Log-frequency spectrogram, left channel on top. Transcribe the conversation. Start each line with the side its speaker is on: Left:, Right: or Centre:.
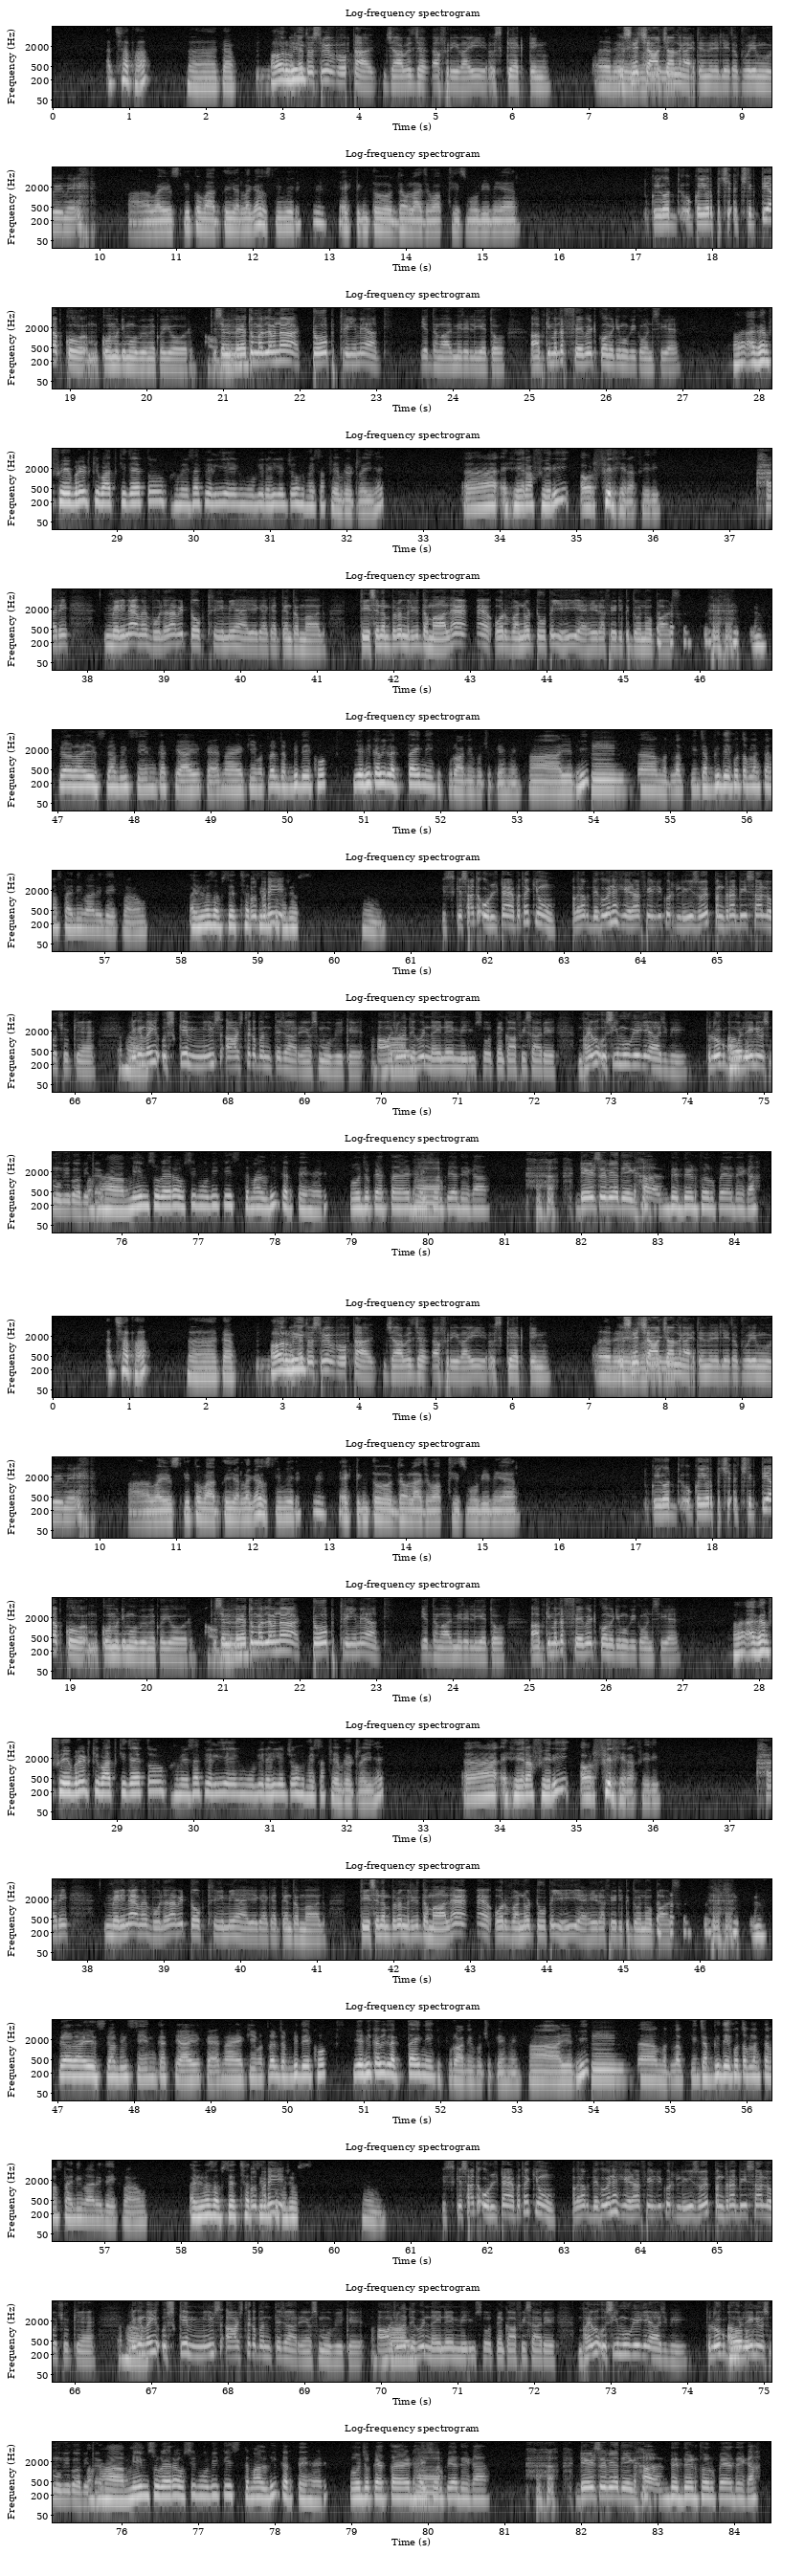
Right: अच्छा था आ, का,
Centre: हम्म।
Right: और
Centre: मेरा
Right: भी
Centre: तो उसमें वो था जावेद जाफरी भाई उसकी एक्टिंग
Right: अरे
Centre: उसने
Right: भाई
Centre: चार चांद लगाए थे मेरे लिए तो पूरी मूवी में <laughs>
Right: हाँ भाई उसकी तो बात ही अलग है उसकी भी एक्टिंग तो एकदम लाजवाब थी इस मूवी में यार
Centre: कोई और कोई और अच्छी अच्छी लगती है आपको कॉमेडी मूवी में कोई और
Right: कॉमेडी
Centre: जैसे मेरे तो मतलब ना टॉप थ्री में आती है धमाल मेरे लिए तो आपकी मतलब फेवरेट कॉमेडी मूवी कौन सी है
Right: अगर फेवरेट की बात की जाए तो हमेशा के लिए एक मूवी रही है जो हमेशा फेवरेट रही है आ, हेरा फेरी और फिर हेरा फेरी
Centre: अरे मेरी ना मैं बोला ना मेरी टॉप थ्री में है ये क्या कहते हैं धमाल तीसरे नंबर पे मेरी धमाल है और वन और टू पे यही है हेरा फेरी के दोनों
Right: इसका
Centre: पार्ट्स <laughs>
Right: भाई इसका भी सीन का क्या ही कहना है कि मतलब जब भी देखो ये भी कभी लगता ही नहीं कि पुराने हो चुके हैं हाँ ये भी
Centre: हम्म
Right: आ, मतलब कि जब भी देखो तब लगता है बस पहली बार ही देख रहा हूँ और इनमें सबसे अच्छा
Centre: और
Right: सीन
Centre: भाई
Right: तो मुझे उस- हम्म
Centre: इसके साथ उल्टा है पता क्यों अगर आप देखोगे ना हेरा फेरी को रिलीज हुए पंद्रह बीस साल हो चुके हैं
Right: हाँ
Centre: लेकिन भाई उसके मीम्स आज तक बनते जा रहे हैं उस मूवी के आज
Right: हाँ
Centre: भी देखोगे नए नए मीम्स होते हैं काफी सारे भाई वो उसी मूवी के हैं आज भी तो लोग भूले
Right: और
Centre: ही नहीं उस मूवी को अभी तक
Right: हाँ मीम्स वगैरह उसी मूवी के इस्तेमाल भी करते हैं वो जो कहता है ढाई
Centre: हाँ
Right: सौ रुपया देगा
Centre: <laughs> डेढ़ सौ रुपया देगा
Right: हाँ दे डेढ़ सौ रुपया देगा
